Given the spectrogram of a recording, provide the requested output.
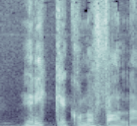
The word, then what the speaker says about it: Eric Conofal: I Blood Axis erano Annabelle Lee, Michael Mohinan, Robert Farbrake, di origine americana, mentre Le Joyeux de la Princesse, Eric Conofal. Eric Conofal, anzi, dato che è francese, quindi gli cambiamo l'accento.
